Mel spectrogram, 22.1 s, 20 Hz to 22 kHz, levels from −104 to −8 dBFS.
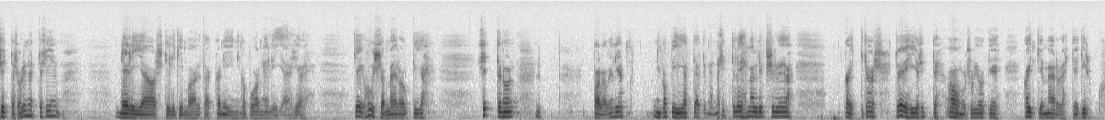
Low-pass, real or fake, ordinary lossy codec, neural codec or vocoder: none; real; none; none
